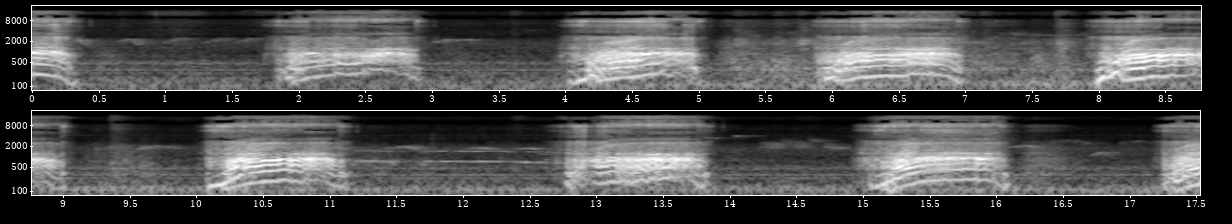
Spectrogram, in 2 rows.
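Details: Loud, rough, vibrating snoring on each inspiration, about 28 per minute, with quieter expirations between snores.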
